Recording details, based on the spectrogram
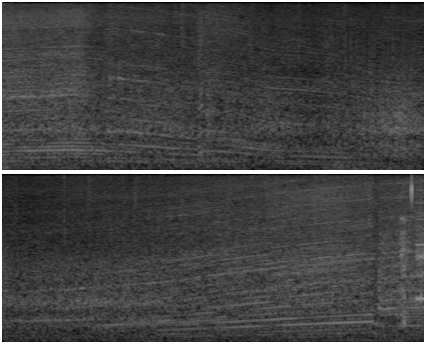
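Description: Race car engines roar continuously in a racing video game practice session at Interlagos, with rising and falling harmonic whine as a faster-class car closes in and passes, loud and steady throughout.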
